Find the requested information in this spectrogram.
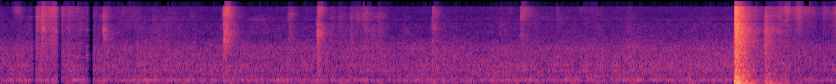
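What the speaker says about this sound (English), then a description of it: "Granny, she make a lot of noise if she closing doors" A door slams shut once, loud and close, with a short rattle afterward, following several quiet seconds of low room hum and faint knocks.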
